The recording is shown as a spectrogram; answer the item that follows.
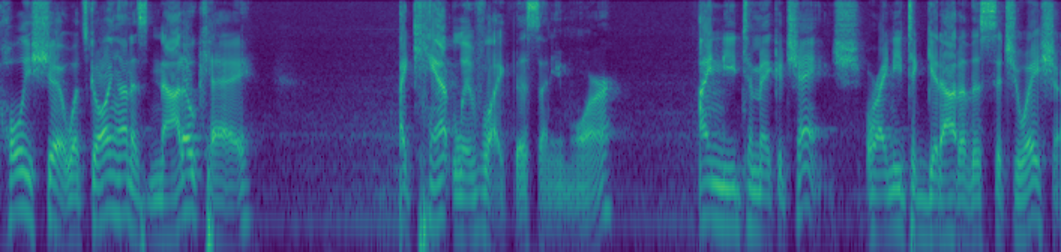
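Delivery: plain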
